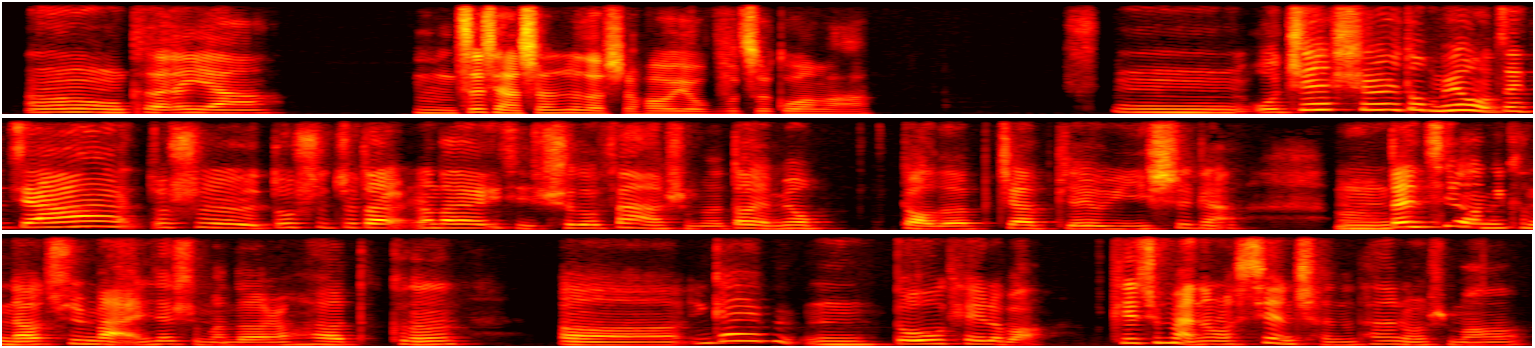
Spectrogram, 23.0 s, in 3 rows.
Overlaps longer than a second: none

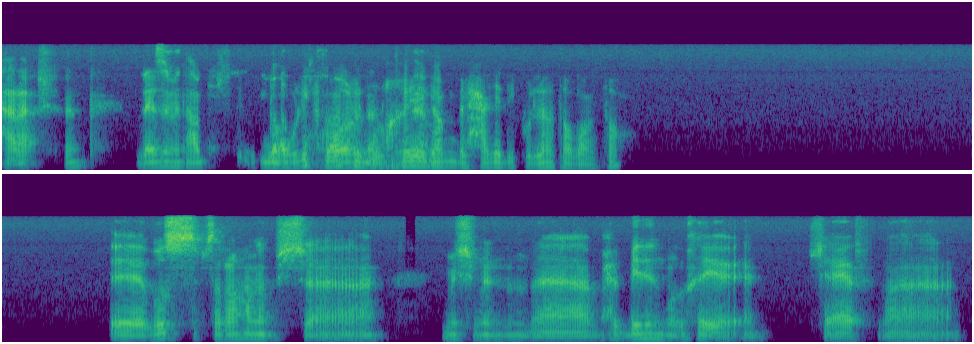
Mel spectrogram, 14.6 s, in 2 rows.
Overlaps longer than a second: present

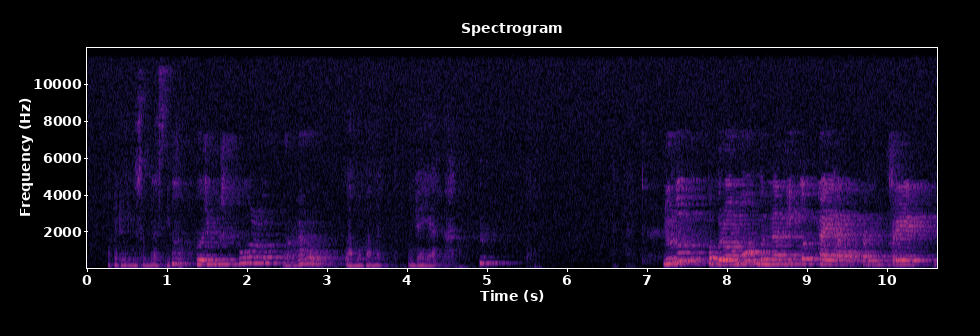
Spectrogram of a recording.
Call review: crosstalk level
none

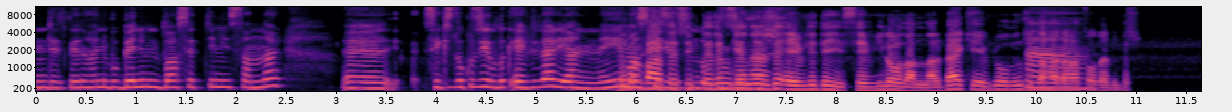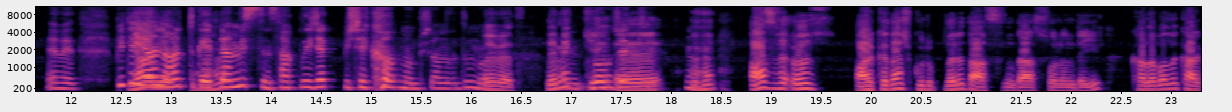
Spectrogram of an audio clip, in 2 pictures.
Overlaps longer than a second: present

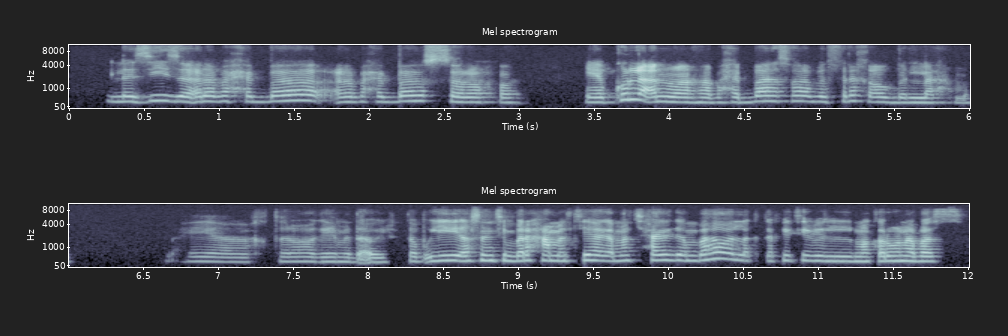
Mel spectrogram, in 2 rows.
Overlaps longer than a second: none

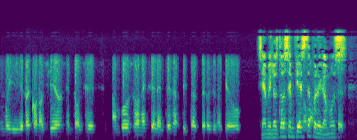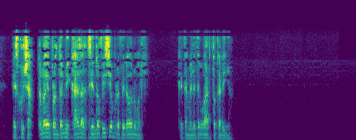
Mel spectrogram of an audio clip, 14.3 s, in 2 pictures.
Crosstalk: present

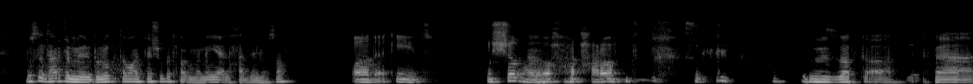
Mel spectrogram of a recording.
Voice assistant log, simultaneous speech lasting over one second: none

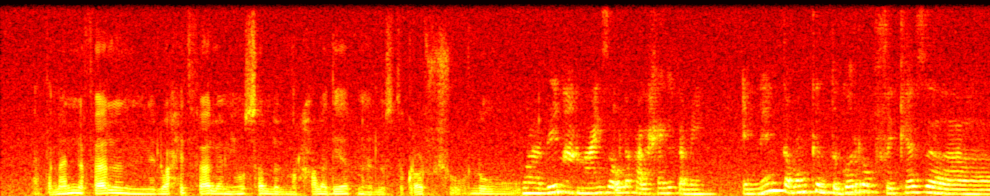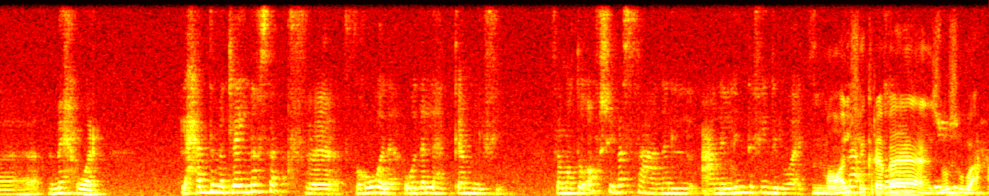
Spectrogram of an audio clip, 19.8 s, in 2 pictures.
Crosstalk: present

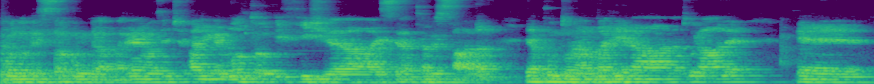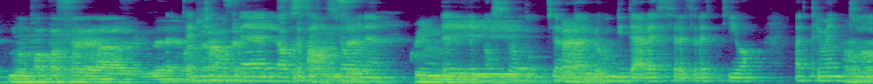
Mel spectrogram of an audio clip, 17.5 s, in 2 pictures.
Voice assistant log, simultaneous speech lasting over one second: present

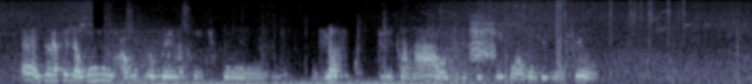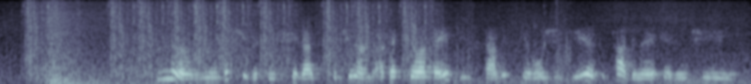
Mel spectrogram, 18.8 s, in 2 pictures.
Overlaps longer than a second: none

